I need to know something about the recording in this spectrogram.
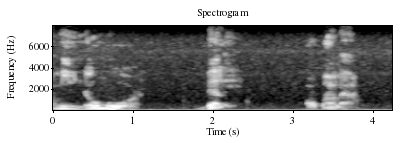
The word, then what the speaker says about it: Baal: call me no more belly or bala how do you want to pronounce that again it's just bell to me so again we're going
